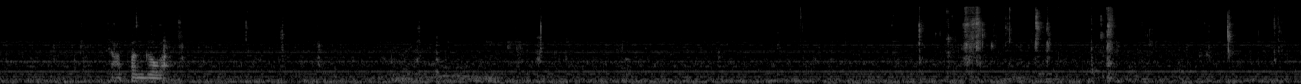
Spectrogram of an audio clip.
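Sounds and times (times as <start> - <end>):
sharp wet clicks and crackles: 1.8 - 3.4, 7.8 - 13.0
shrimp being bitten and chewed: 7.7 - 13.0.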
